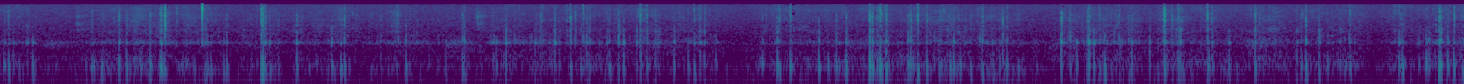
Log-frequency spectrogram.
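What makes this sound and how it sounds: Long purple nails tap and scratch a hand-sized, hollow, clear plastic Coca-Cola bottle with a red label and red cap, mostly empty with condensation and droplets inside. The result is a quiet, rapid stream of sharp, dry clicks and crinkly scratches over the bottle and its label, each tap dying away almost instantly, with a steady hollow tone humming underneath throughout.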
